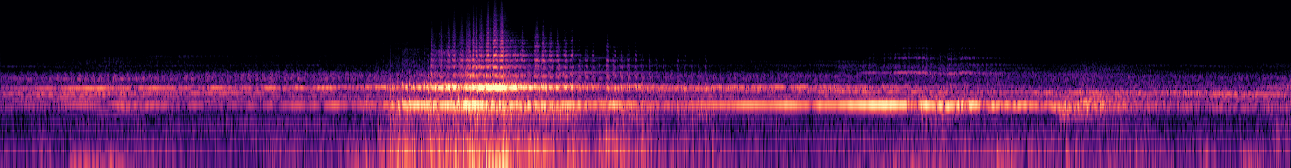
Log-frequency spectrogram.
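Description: An electronic instrument hums a steady droning tone that swells loud and then slowly fades.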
